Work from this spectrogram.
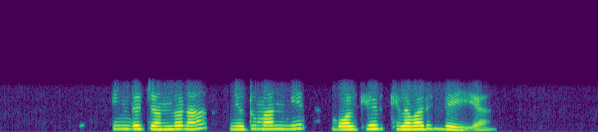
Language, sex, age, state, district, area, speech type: Santali, female, 18-30, West Bengal, Bankura, rural, conversation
